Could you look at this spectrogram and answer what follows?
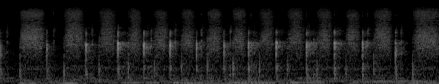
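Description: Maybelline Lasting Fix setting spray pump bottle misting the face: short hissing sprays in quick succession, about four a second.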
